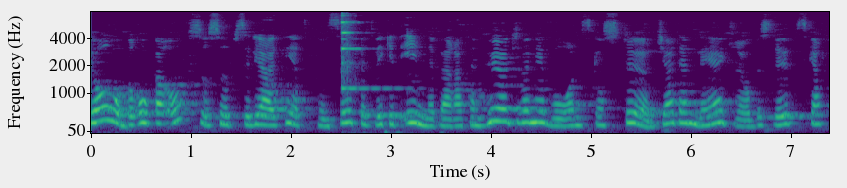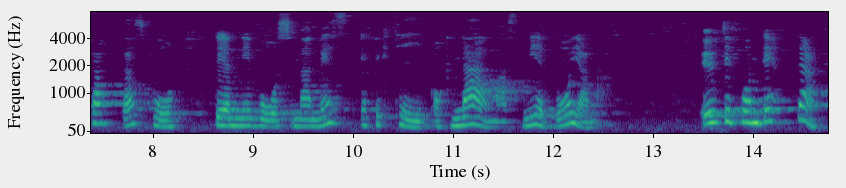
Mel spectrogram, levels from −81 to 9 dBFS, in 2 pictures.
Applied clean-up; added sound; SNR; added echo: classical method WPE with log-MMSE.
